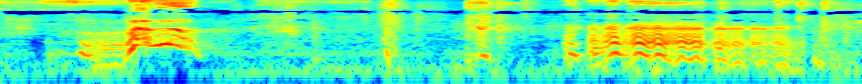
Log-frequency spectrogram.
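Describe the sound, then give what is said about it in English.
A dog barking at a man gives a short, sharp bark, then after a quiet pause lets out a longer, rougher string of barking sounds. “Barking at Dad and doing chores.”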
